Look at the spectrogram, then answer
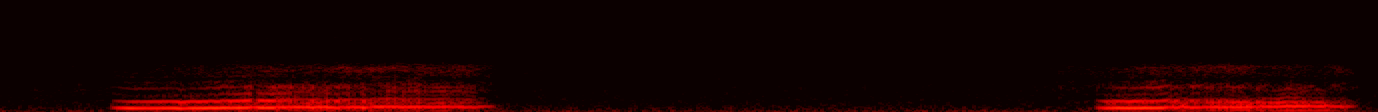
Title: silly one the cat snoring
